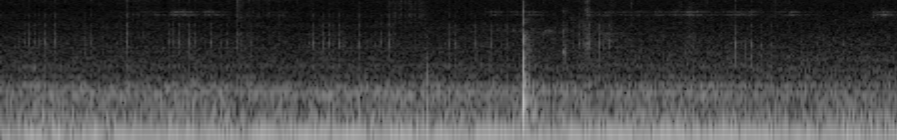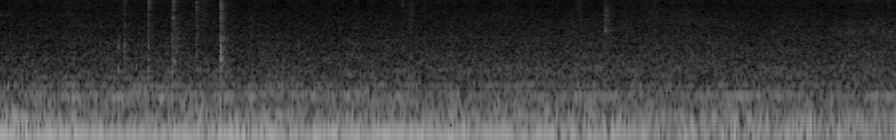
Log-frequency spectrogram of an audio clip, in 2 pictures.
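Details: Cat at a Cambridge rehoming centre purring continuously: a low, even, vibrating drone pulsing roughly three times a second, with occasional faint ticks and a short click early on.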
